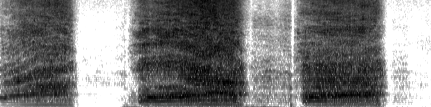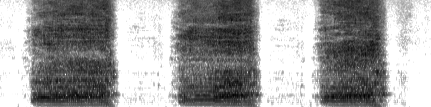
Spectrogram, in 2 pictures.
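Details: Grizzly bear giving six harsh, rough roars of about a second each, separated by short silent gaps, with a low, growling tonal core.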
